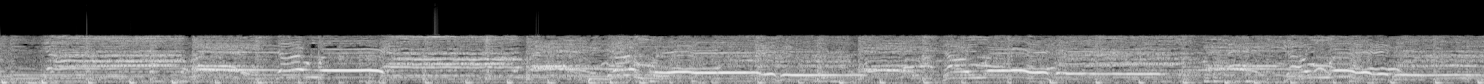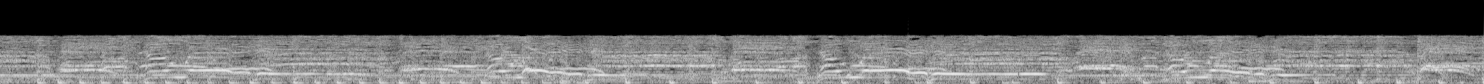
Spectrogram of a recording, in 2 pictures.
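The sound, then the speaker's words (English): A large crowd shouts and yells in triumphant celebration, many voices overlapping in a loud, continuous roar that stays sustained throughout. “You're not shouting for nothing. You're the victorious one.”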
